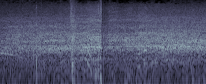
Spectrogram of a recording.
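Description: Steady stadium crowd noise, with one sharp crack of a cricket bat striking the ball about two seconds in, as a yorker is dug out.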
